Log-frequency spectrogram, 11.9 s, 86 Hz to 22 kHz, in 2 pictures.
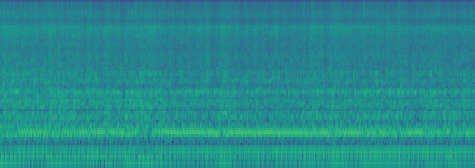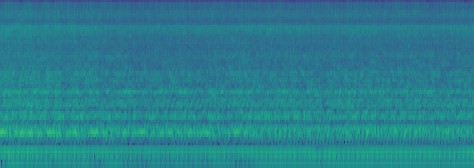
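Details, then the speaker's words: Heavily modified Porsche 911 with straight-pipe exhaust, after all new spark plugs and swapped ignition coils: loud deep idle with uneven, lumpy pulse about three beats a second; cylinder 5 still misfiring, cause unknown. "Still has a misfire cylinder 5 and all new spark plugs and everything, so now I'm kind of like curious to see what's to happen."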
